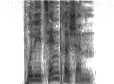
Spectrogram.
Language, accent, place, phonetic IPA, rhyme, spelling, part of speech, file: German, Germany, Berlin, [poliˈt͡sɛntʁɪʃm̩], -ɛntʁɪʃm̩, polyzentrischem, adjective, De-polyzentrischem.ogg
- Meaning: strong dative masculine/neuter singular of polyzentrisch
